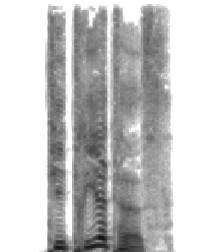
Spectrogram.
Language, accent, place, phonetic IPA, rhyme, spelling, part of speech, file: German, Germany, Berlin, [tiˈtʁiːɐ̯təs], -iːɐ̯təs, titriertes, adjective, De-titriertes.ogg
- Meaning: strong/mixed nominative/accusative neuter singular of titriert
